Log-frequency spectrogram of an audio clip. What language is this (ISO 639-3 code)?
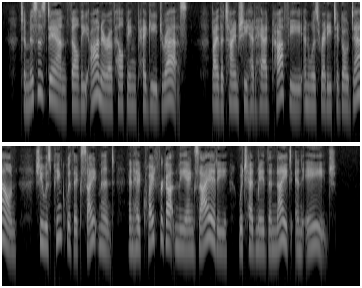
eng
